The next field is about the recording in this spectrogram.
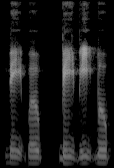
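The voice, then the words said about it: Monotone robotic voice. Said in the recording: “monotone ... the robotic episode ... Robot voice.”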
